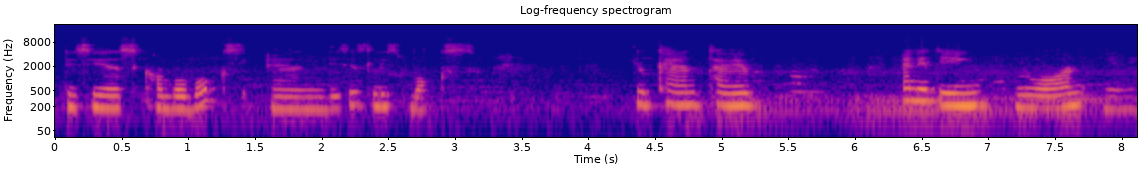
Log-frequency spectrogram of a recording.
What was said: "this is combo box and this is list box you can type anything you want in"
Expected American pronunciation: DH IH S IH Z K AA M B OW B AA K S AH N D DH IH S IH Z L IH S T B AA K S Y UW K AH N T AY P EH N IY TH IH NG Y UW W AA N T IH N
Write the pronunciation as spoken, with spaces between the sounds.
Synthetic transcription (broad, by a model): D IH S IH S K AA M B OW B AA K S AH N D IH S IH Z L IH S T B AA K S Y UW K AH N T AY P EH N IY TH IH NG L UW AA N IH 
